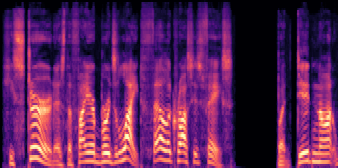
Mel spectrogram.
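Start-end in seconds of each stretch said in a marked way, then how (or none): none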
